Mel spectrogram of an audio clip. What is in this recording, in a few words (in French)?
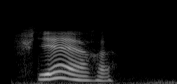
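"Fier", French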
